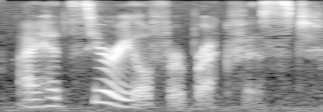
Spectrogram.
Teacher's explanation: If I'm making a statement, I would say, I had cereal for breakfast, and my voice goes down at the end.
